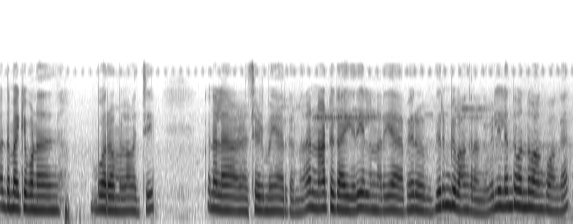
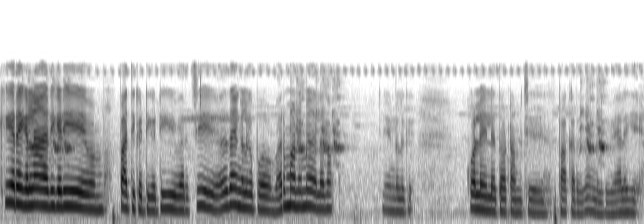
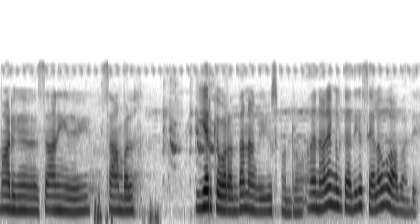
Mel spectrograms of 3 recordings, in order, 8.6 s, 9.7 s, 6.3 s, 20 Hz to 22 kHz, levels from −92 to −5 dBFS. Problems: constant background noise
